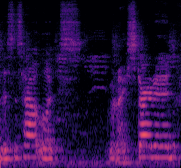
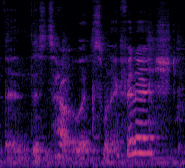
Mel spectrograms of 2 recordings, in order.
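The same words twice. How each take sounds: First: Said in the usual way. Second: Soft, airy whispered finish; whispered reveal. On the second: Real, not acted. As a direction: breathe the words out as a whisper. Before and after lash comparison.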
